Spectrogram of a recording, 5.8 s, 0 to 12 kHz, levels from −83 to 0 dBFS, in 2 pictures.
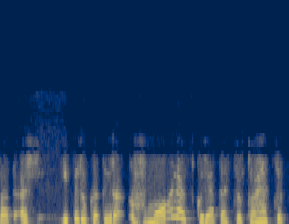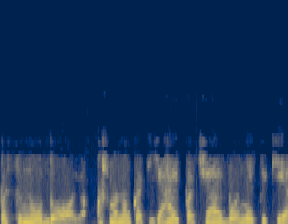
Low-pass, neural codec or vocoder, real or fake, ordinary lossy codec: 7.2 kHz; none; real; MP3, 32 kbps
